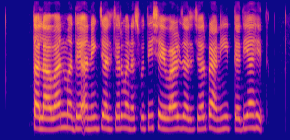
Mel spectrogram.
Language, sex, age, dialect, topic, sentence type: Marathi, female, 18-24, Standard Marathi, agriculture, statement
